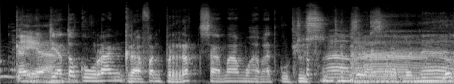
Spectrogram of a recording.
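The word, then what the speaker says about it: Gravenberch: Kayaknya dia tuh kurang graven berek sama Muhammad Kudus Ben loh kata koci bacanya grafon beret benar kalau enggak dapat Muhammad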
